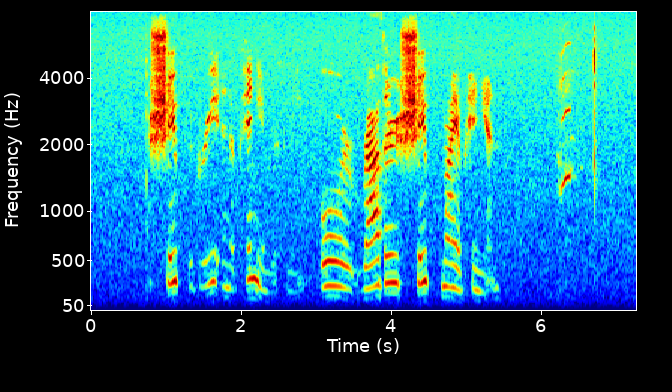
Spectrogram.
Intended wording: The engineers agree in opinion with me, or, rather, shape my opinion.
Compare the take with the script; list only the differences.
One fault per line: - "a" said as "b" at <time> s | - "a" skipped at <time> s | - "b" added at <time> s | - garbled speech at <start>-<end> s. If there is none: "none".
- "engineers" said as "shape" at 0.8 s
